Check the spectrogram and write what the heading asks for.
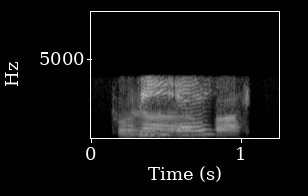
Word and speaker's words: Punarvasu: You spell it P-U-N-A-R. Punar, then B-A-S-U. Punar Vastu. P-U-N-A-R-V-A-S-U.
